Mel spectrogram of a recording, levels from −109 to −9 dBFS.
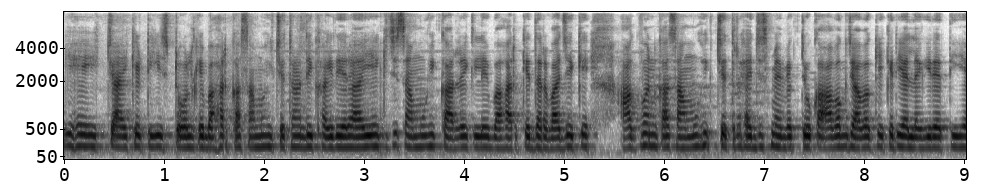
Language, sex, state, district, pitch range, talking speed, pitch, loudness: Hindi, female, Uttar Pradesh, Hamirpur, 180-190 Hz, 265 wpm, 185 Hz, -18 LUFS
